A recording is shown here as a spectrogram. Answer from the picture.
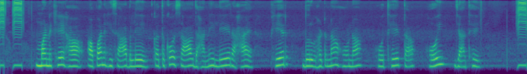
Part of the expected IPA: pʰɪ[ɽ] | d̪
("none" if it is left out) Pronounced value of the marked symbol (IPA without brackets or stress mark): ɾ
